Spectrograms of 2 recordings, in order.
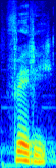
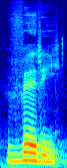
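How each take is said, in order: Both takes have the same delivery.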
